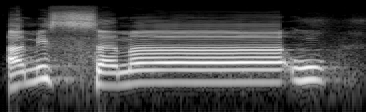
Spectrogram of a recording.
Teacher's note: मीम को scene से मिलाना है · सीन मुशद्दद, जरा रुक कर भी अदा करें, सीटी वाले उर्फ में से सीन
